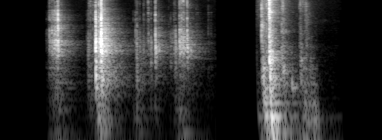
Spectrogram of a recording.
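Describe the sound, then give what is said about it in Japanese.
A series of metallic clicks and rattles as a spare key works in a door lock, followed by a louder clunk as the door bolt turns and the door opens. “合鍵、合鍵。”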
